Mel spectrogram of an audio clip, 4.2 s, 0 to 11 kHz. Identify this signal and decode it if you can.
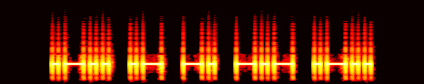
Morse code, heard as a keyed tone, about 19 wpm, 800 Hz. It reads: LANKL
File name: CW / DET / 1 9 1500C S B 18wpm 2551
